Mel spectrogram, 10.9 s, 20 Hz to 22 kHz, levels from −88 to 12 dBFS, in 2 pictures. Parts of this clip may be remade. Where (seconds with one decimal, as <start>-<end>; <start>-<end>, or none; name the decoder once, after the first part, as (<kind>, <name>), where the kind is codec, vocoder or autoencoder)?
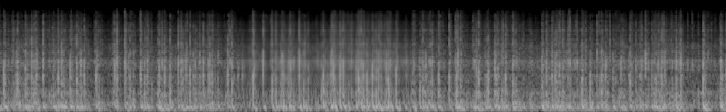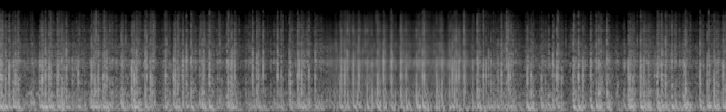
1.8-3.1 (vocoder, Vocos); 7.9-9.0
